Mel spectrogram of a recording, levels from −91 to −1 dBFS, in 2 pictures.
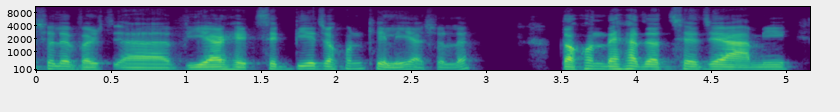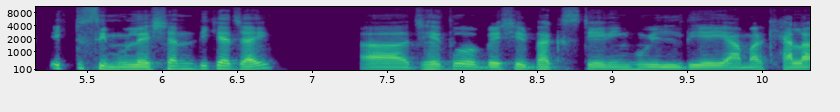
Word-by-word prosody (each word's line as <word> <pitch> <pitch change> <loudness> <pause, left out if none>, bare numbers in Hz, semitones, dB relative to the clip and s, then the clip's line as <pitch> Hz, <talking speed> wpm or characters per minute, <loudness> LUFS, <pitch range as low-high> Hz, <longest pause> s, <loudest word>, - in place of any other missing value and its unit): আসলে 135 +2 -2
ভাইস 105 -1 0 0.2
আ - - +1 0.3
VR 115 +3 +5
headset 115 +3 -1
দিয়ে 140 0 +2
যখন 135 +3 -3
খেলি 100 - +1
আসলে। - - -7 0.7
তখন 145 - +5
দেখা 135 +2 +5
যাচ্ছে 120 +2 +1 0.2
যে 120 - +4 0.2
আমি 110 +2 -4 0.4
একটু 175 - -12
সিমুলেশন 115 +1 +1
দিকে 145 0 +2
যাই। 120 +6 +4 0.7
আ - - +1 0.3
যেহেতু 120 +3 -2 0.2
বেশিরভাগ 115 +1 0
স্টিয়ারিং 110 +1 -3
হুইল 110 -2 -1
দিয়েই 105 0 +1
আমার 105 +1 -2
খেলা 105 0 +3
115 Hz, 150 wpm, -26 LUFS, 110-130 Hz, 0.7 s, VR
